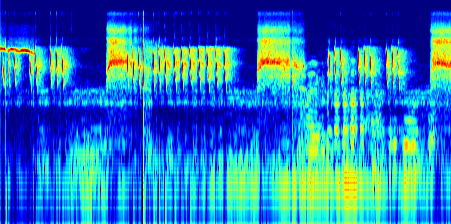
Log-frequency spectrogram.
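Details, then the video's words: A kept bar-winged prinia (ciblek) from Slawi, Central Java, in full ngebren song that stirs other ciblek to reply. Fast staccato trills and harsh buzzy bursts repeat over a faint low hum in the background. "CIBLEK GACOR FULL NGEBREN || BIKIN CIBLEK LAIN NYAUT DAN EMOSI"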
